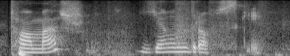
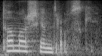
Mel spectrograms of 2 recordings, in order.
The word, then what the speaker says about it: Tomasz Jędrowski: Tomasz Jędrowski. I'm over enunciating. Normally you would say Tomasz Jędrowski.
